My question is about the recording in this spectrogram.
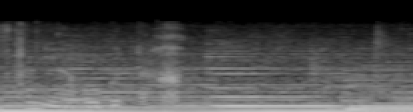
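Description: Instrumental intro of a slow song: held chords over a steady bass, the chord changing near the end, with a short voice sound about halfway through.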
